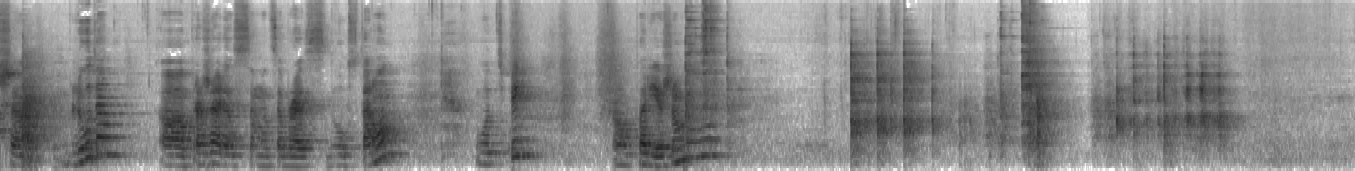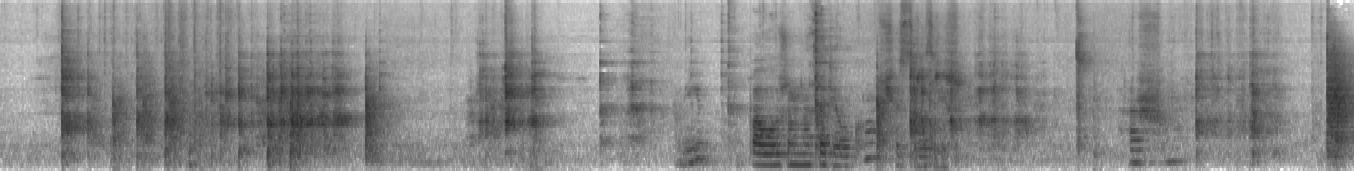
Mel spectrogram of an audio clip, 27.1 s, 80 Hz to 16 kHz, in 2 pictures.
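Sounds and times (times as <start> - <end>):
knife sawing and scraping on plate: 9.6 - 12.4, 22.7 - 24.0, 25.5 - 26.4.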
